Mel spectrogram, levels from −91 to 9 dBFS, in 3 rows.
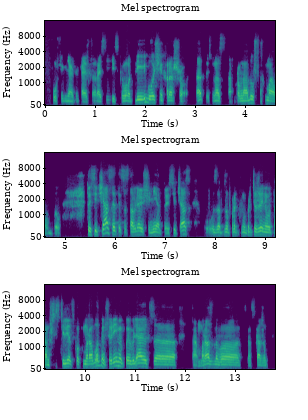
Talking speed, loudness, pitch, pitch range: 185 wpm, -24 LUFS, 130 Hz, 115-140 Hz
